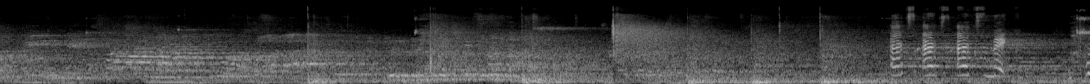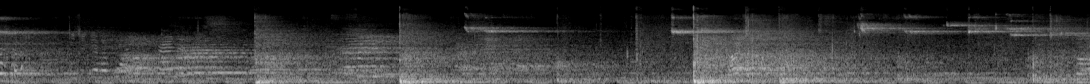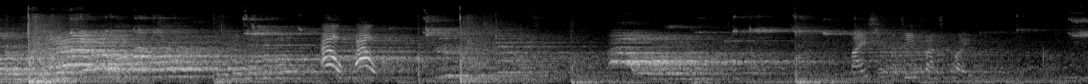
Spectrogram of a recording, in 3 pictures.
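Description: Volleyball being struck and bouncing on a gym floor several times, mixed with players' voices calling and chattering, echoing in a large hall.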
